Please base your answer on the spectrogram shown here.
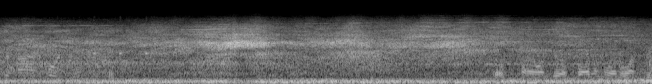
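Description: A Delta airliner lands on runway 12 right at Minneapolis–St. Paul airport, its engines giving a loud, steady roar that swells midway, while radio voices talk over it.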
